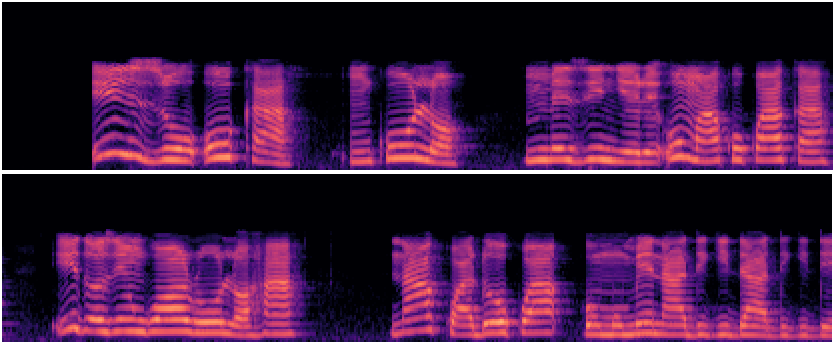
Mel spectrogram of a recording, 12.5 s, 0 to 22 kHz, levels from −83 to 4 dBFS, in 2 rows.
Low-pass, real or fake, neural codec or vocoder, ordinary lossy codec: 5.4 kHz; real; none; none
